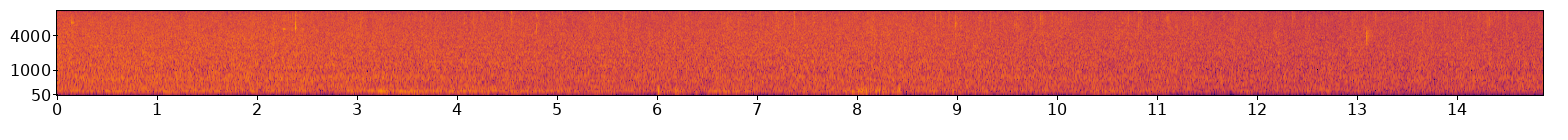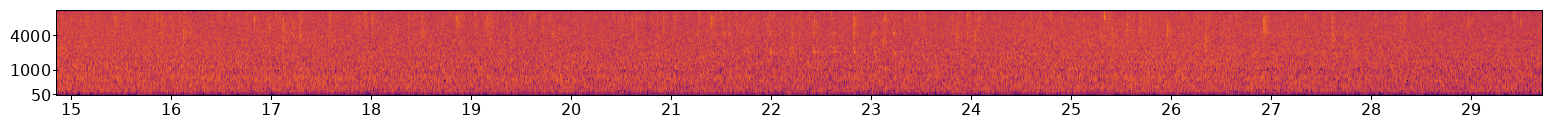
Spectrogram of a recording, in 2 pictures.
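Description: Rain falling steadily, an even hiss with scattered sharp drop ticks, fading a little toward the end.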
